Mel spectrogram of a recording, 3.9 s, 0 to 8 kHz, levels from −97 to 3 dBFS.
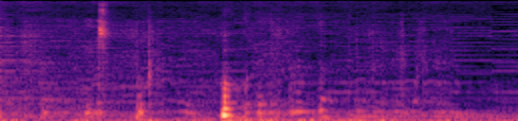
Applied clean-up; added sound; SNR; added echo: neural mask model DeepFilterNet 3.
